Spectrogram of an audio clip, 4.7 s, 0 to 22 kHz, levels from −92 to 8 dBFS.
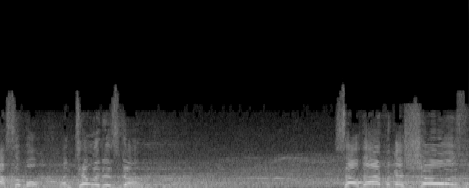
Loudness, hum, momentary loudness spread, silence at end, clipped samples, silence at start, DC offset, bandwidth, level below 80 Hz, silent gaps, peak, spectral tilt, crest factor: -22 LUFS; none; 15 LU; 0 s; under 0.1%; 0 s; under 0.1%; 11.5 kHz; -76 dBFS; none; -8 dBFS; -4.5 dB/octave; 14 dB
